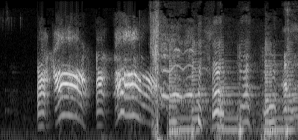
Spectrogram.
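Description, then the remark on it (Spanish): A person imitates a crow, giving two loud, harsh nasal caws, followed by a burst of laughter from people. “Ok, ¿cómo hace el cuervo?”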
